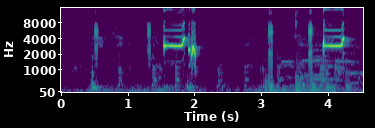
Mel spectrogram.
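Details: Wild prinia lure recording: two long, level whistled notes each ending in an abrupt chirp, separated by quiet stretches with faint ticks and low rustling.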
